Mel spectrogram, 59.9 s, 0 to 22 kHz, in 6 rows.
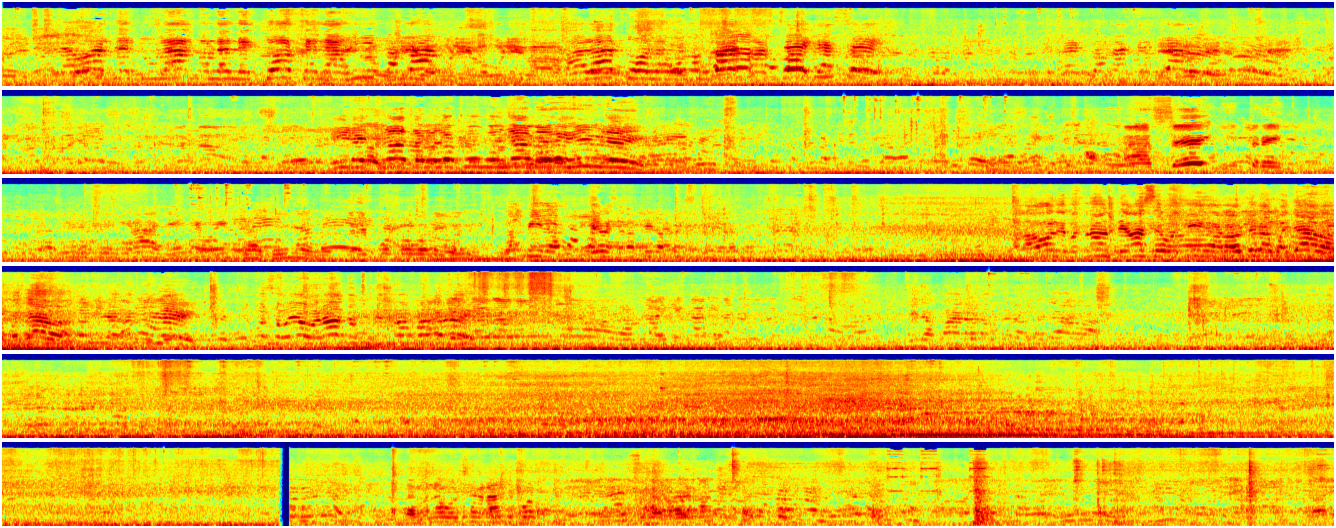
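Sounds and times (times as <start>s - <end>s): passing traffic rumble: 0.0s - 59.9s
voices talking: 0.0s - 59.9s.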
